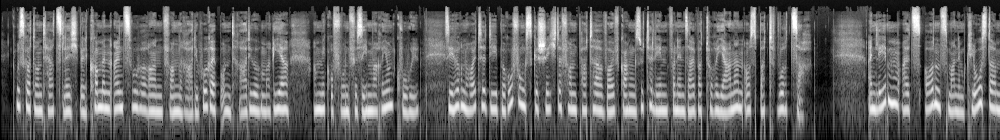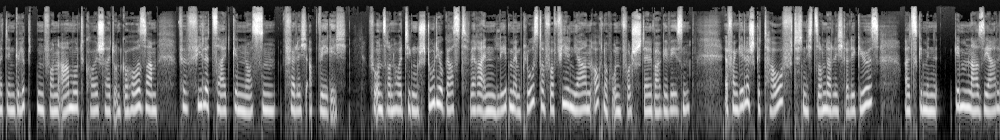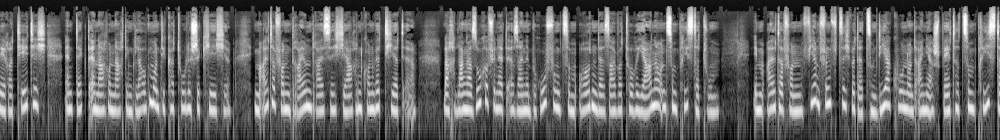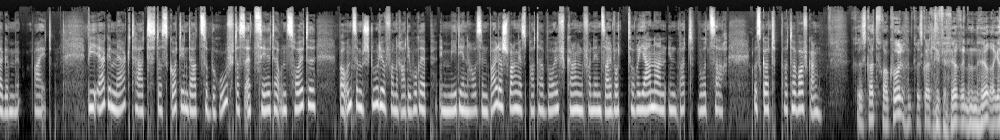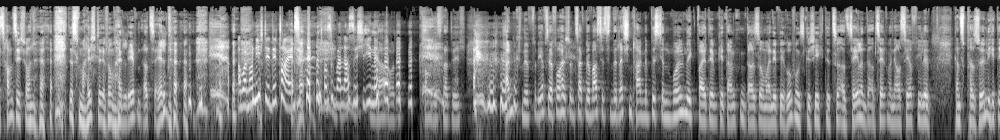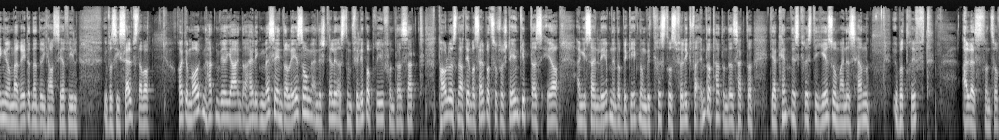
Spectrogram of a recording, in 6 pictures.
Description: Berufen – eine Radiosendung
